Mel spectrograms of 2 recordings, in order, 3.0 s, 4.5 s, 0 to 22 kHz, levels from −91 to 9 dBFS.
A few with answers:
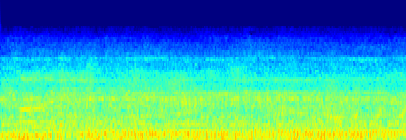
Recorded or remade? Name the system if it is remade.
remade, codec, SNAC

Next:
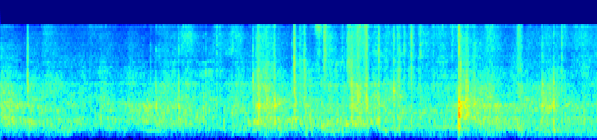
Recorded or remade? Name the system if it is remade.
remade, codec, SNAC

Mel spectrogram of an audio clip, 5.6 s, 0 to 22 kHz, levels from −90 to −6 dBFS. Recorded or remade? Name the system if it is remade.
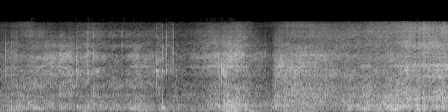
remade, codec, SNAC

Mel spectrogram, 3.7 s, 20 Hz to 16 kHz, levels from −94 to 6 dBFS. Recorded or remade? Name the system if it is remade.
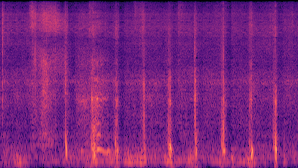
remade, codec, SNAC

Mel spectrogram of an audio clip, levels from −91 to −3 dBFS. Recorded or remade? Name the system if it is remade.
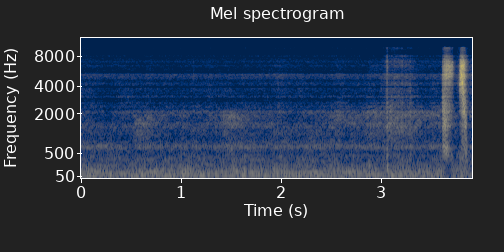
remade, codec, SNAC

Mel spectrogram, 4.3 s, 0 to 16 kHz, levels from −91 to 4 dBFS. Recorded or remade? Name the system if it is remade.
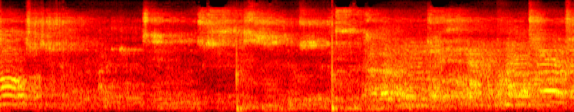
remade, codec, SNAC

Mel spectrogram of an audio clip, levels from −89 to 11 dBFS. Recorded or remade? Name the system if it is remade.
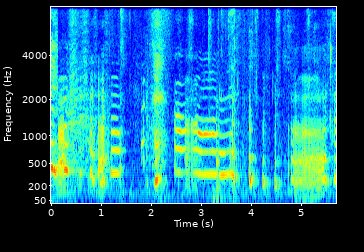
recorded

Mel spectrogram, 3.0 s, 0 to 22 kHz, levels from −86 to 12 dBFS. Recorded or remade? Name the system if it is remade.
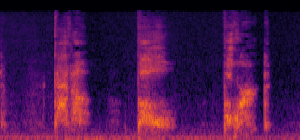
recorded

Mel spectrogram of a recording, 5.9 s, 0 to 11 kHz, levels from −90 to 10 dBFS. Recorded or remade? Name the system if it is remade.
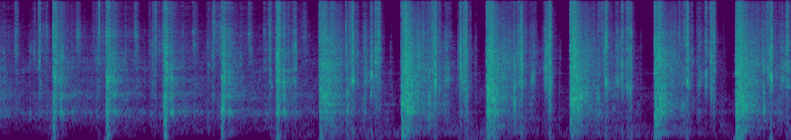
remade, codec, SNAC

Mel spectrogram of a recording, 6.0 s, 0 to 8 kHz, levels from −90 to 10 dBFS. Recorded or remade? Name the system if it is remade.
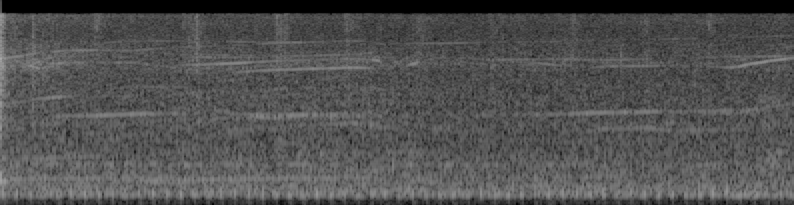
recorded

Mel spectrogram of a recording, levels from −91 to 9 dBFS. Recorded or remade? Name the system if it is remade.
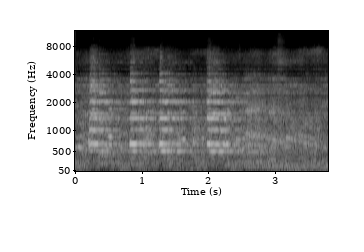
remade, codec, SNAC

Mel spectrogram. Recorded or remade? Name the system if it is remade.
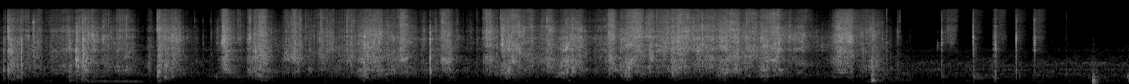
remade, codec, SNAC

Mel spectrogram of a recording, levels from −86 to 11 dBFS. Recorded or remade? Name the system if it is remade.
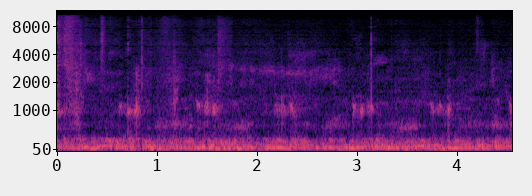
remade, codec, SNAC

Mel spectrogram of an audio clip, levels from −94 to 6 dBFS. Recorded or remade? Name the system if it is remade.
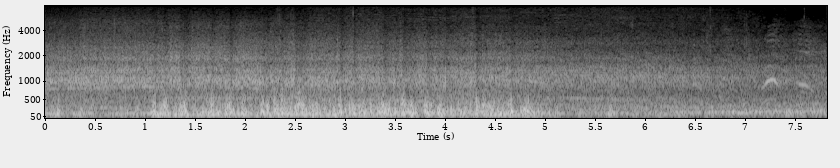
recorded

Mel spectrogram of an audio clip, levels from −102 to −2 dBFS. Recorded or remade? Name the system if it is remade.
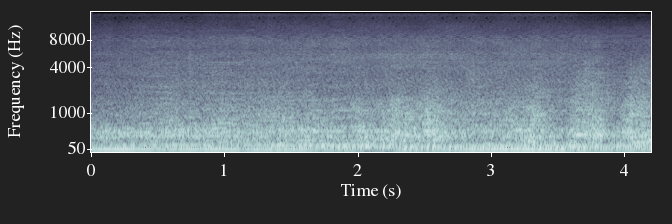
remade, codec, SNAC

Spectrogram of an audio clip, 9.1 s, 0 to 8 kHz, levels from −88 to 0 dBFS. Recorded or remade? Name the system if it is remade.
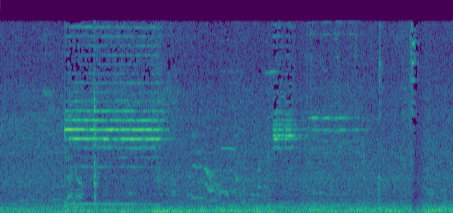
recorded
